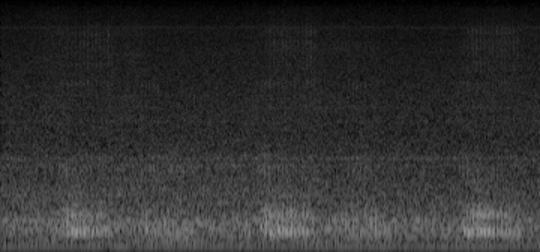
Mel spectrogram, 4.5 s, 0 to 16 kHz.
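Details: Adopted cat Heidi purrs under a massage while sunbathing, November 19, 2020: three slow, even swells of low rumbling, each lasting close to a second, against a quiet background hiss.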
